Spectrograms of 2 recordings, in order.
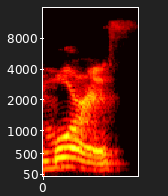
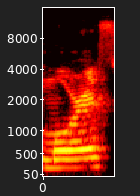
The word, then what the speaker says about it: Maurice: View, Howard's End, and Morris, which if you are looking up the movie Morris, you're going to have to spell it like Maurice because it's spelled Maurice.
